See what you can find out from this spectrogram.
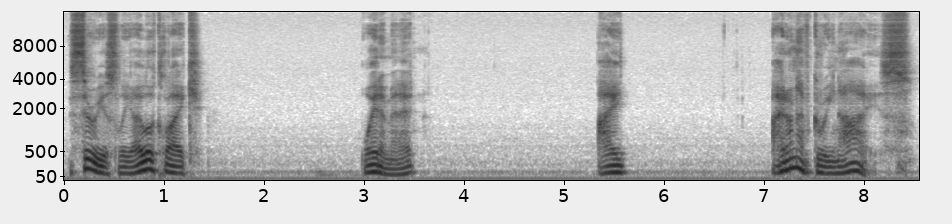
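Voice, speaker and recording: A man's voice: fairly low pitch, expressive, takes it slowly, long pauses, husky, pitched below the performer's own voice, full character voice. A man narrating a first-person horror story as a sleepless, paranoid person confessing a creeping dread. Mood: haunted, uneasy.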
